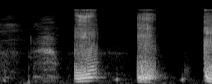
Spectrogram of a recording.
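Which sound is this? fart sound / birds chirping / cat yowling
fart sound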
